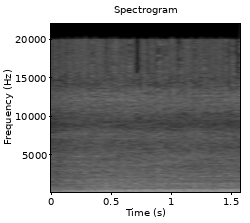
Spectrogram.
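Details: Exhaust leak. Steady idle with a raspy, puffing hiss over the engine note toward the front. Another shop wanted to replace the whole exhaust system, which is judged unnecessary.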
